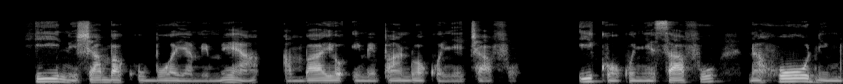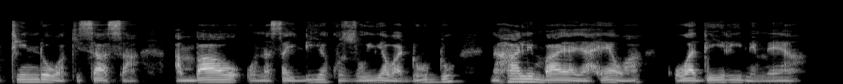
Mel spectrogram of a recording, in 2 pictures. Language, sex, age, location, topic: Swahili, male, 25-35, Nairobi, agriculture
